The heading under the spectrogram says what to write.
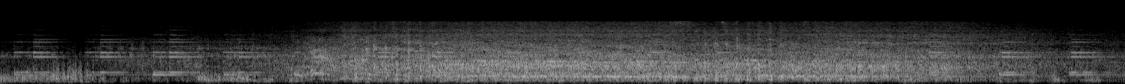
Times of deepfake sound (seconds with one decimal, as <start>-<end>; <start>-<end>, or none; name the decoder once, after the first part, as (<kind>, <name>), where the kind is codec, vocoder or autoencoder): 3.0-3.7 (codec, SNAC)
